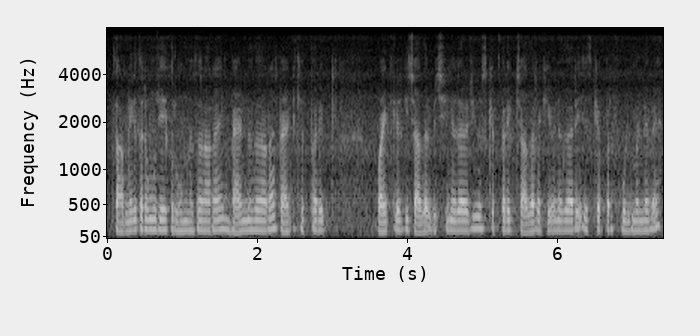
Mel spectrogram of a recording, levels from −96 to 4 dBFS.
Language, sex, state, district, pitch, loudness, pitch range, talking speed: Hindi, male, Chhattisgarh, Bilaspur, 140 Hz, -26 LUFS, 135-145 Hz, 325 wpm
